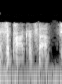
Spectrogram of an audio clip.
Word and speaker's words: Apocrypha: You have then the third, I hope I pronounce this right, Apocrypha? – Yes, Apocrypha.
